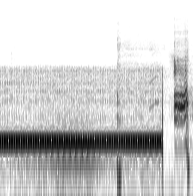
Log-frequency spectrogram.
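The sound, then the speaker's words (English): A steady, unbroken telephone dial tone hums loudly for over a second and a half after the line goes dead, then cuts off abruptly with a click and a short burst of noise. “Your call is no longer on the line.”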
